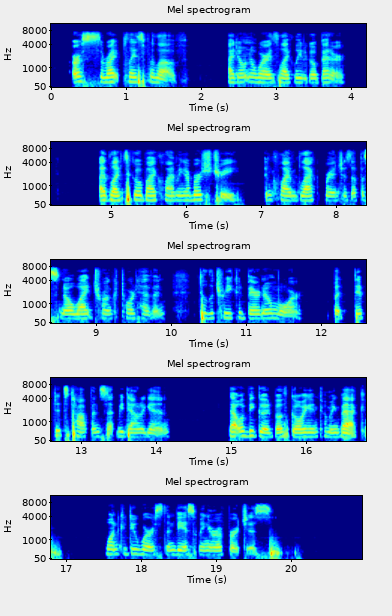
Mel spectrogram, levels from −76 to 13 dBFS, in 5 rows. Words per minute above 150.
Yes: average, 200 wpm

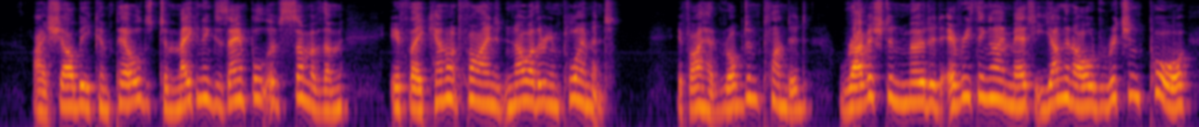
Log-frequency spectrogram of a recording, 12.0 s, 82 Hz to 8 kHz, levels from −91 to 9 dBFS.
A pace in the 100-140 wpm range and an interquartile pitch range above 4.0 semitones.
No: average, 185 wpm; average, 4.4 semitones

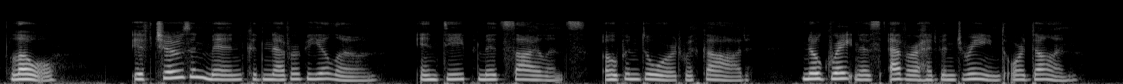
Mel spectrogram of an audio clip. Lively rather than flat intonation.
No: narrow, 2.5 semitones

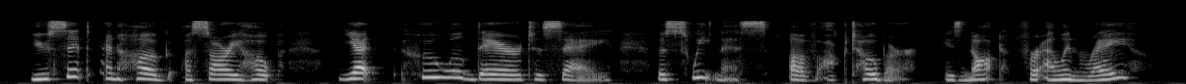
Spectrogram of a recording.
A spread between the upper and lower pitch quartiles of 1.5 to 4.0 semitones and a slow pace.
Yes: narrow, 2.5 semitones; slow, 110 wpm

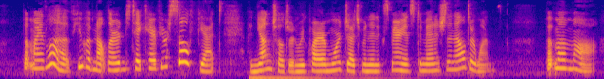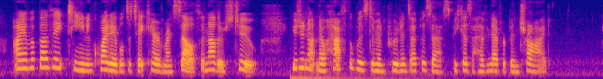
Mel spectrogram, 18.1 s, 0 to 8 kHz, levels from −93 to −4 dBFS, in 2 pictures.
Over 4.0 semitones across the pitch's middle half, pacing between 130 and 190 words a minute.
No: average, 5.2 semitones; average, 200 wpm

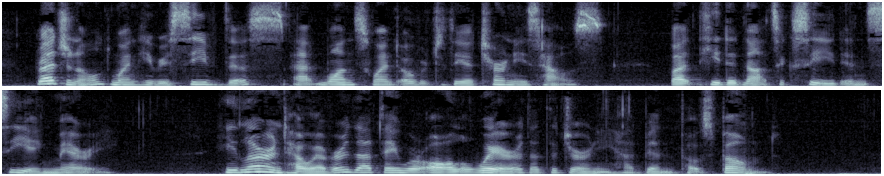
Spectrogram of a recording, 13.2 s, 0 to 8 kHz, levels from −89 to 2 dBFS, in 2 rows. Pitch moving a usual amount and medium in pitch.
Yes: average, 3.9 semitones; medium, 165 Hz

